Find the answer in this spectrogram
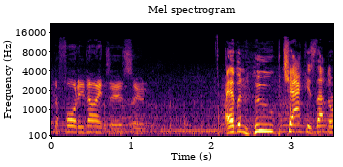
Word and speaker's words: Hubchak: Evan Hubchak, is that the right pronunciation?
